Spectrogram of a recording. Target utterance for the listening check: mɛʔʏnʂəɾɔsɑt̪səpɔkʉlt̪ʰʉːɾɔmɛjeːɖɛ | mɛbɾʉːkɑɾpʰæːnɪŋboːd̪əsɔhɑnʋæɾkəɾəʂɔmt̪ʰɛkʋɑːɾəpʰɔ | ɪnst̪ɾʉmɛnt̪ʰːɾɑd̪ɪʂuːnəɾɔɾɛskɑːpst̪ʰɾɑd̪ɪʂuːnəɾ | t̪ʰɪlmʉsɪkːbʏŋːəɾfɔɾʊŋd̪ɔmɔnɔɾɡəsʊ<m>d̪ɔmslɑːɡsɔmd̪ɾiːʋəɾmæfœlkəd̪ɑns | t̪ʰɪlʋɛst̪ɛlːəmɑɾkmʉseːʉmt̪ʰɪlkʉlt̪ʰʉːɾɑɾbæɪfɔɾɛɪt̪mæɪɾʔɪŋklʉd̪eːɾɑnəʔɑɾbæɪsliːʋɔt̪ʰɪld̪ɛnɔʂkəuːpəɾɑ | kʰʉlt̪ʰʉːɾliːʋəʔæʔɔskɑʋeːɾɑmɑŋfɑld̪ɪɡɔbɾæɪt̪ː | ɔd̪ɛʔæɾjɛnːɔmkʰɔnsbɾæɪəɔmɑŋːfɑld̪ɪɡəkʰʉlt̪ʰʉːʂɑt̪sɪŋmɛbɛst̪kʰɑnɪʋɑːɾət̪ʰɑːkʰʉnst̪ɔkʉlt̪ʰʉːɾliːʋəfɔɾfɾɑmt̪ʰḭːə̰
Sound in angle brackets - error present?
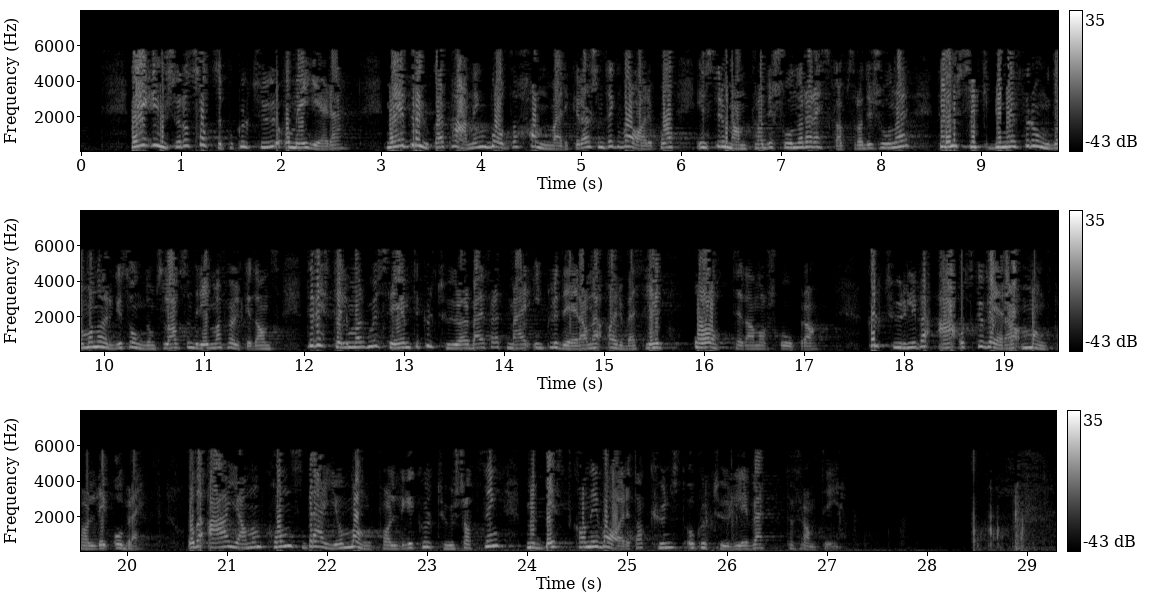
yes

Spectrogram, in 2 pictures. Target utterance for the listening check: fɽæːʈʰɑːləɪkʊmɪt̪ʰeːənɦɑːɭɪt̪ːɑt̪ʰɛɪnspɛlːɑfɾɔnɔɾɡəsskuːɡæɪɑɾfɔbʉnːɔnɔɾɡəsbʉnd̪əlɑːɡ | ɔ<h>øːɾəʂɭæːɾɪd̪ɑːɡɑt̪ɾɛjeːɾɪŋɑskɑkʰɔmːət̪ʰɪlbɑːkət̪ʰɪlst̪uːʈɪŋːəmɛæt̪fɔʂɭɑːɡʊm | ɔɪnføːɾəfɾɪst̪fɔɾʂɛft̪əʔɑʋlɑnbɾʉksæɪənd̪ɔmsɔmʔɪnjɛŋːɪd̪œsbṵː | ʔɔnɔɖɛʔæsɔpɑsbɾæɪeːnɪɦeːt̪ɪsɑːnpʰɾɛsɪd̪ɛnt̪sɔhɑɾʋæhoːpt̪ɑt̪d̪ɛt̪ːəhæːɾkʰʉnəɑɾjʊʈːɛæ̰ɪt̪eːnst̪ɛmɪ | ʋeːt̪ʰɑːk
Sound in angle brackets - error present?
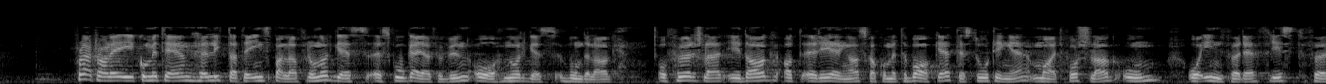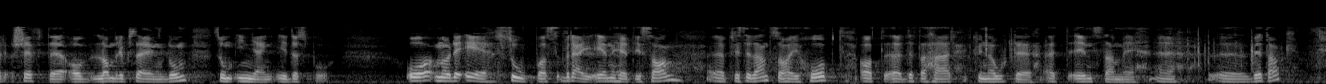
yes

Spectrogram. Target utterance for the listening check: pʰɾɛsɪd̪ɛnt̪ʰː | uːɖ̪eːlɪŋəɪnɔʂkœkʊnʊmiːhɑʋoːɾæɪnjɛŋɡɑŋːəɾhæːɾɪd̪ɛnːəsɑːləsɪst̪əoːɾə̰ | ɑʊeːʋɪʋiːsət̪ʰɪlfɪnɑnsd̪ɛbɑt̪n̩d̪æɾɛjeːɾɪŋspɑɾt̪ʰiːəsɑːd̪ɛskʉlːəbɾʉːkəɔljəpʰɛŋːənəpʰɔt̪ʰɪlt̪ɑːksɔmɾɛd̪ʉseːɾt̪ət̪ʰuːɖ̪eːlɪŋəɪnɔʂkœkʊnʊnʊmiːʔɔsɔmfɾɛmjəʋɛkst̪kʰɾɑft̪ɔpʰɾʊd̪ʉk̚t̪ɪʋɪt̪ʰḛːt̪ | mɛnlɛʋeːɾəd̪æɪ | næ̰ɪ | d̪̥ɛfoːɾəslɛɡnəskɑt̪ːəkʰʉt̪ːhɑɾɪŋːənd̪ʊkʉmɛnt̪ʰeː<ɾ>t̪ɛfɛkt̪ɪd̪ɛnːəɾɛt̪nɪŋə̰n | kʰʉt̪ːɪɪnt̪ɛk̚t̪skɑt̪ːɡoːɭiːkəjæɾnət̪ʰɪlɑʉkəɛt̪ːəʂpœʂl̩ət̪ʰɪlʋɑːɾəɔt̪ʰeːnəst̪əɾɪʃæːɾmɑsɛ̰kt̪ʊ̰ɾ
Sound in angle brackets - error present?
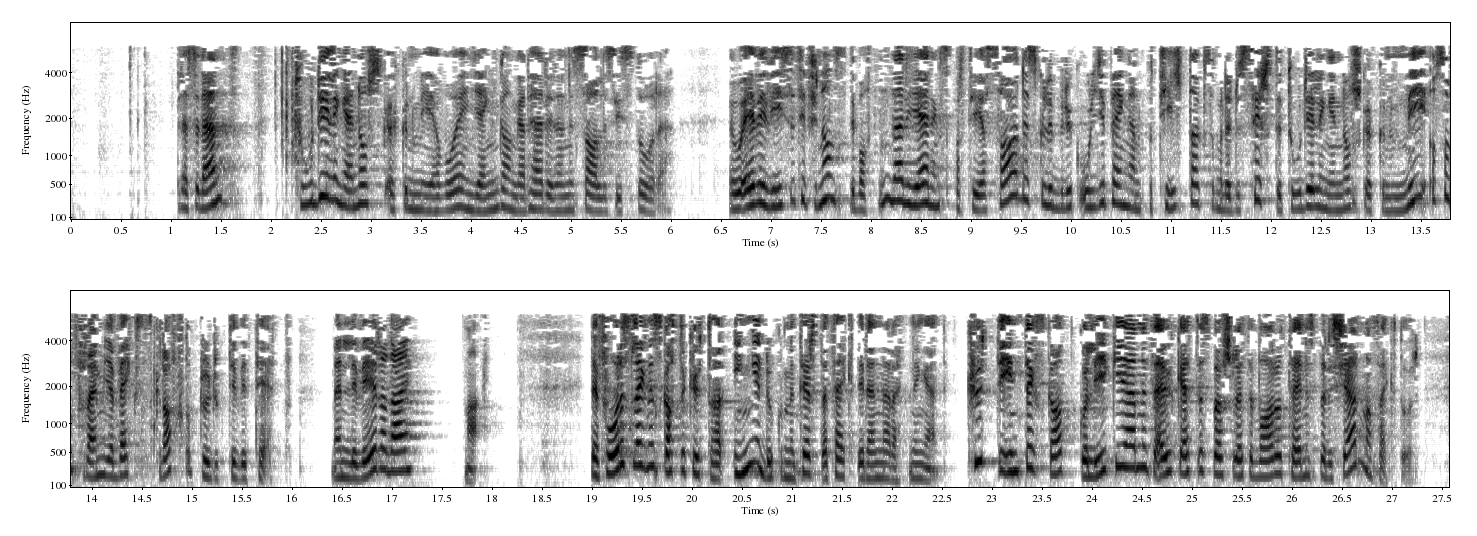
no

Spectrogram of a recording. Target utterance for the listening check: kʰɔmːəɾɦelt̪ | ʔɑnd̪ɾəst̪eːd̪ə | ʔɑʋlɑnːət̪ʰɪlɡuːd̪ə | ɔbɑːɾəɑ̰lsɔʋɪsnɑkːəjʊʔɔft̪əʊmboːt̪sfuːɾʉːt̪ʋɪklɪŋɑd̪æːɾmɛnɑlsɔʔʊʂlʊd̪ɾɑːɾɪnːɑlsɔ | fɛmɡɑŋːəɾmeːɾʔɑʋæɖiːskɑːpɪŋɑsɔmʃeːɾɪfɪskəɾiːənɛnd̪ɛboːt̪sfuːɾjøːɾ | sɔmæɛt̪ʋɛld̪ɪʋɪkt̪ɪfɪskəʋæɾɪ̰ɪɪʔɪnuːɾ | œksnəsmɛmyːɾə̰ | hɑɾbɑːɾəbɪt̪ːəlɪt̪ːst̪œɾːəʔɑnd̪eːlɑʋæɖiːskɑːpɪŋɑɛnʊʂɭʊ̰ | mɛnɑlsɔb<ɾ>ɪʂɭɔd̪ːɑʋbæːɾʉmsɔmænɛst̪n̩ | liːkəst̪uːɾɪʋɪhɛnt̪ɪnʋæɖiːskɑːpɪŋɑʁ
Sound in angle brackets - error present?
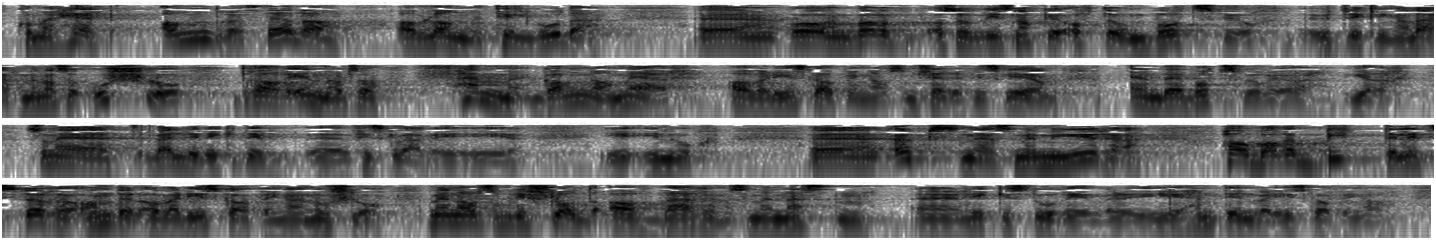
yes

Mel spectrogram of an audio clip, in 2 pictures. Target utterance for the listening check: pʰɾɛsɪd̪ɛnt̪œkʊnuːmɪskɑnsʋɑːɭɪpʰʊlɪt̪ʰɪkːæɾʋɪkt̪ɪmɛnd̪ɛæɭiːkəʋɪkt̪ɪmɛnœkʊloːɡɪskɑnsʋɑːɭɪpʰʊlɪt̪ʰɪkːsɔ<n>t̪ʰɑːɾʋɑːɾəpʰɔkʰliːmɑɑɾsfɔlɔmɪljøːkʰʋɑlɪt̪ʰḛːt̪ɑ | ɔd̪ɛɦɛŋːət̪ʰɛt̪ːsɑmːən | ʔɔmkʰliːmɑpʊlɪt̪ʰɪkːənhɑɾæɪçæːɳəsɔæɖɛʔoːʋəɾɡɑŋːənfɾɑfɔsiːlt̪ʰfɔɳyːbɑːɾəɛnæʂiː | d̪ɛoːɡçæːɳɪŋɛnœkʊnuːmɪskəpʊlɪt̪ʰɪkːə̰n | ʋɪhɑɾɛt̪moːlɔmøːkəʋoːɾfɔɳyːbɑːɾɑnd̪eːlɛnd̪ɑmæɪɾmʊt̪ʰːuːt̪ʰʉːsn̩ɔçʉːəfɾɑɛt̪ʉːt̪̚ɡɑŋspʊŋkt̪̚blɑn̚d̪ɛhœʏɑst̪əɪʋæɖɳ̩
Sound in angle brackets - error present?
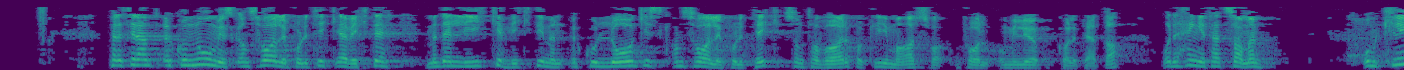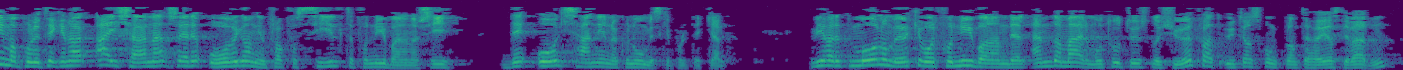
yes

